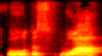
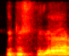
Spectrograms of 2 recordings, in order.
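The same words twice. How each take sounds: First: The consonant before the last vowel sounds like w. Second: The consonant before the last vowel sounds like b. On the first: The speaker calls it right. "ব ব বলবে না" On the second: The speaker calls it wrong. "কুতুস্তুয়া না"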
